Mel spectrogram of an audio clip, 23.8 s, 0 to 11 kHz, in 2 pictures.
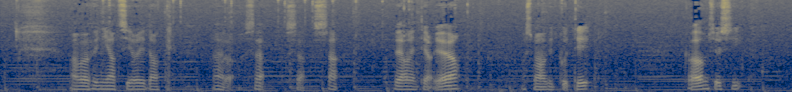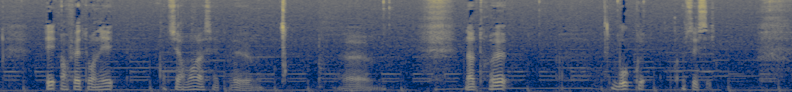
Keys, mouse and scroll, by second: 1.9-6.8 right drag, 5.3-9.0 middle drag, 9.0 click, 11.6-14.8 middle drag, 12.6 a, 12.7 a, 14.8 r, 18.2-23.7 middle drag.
